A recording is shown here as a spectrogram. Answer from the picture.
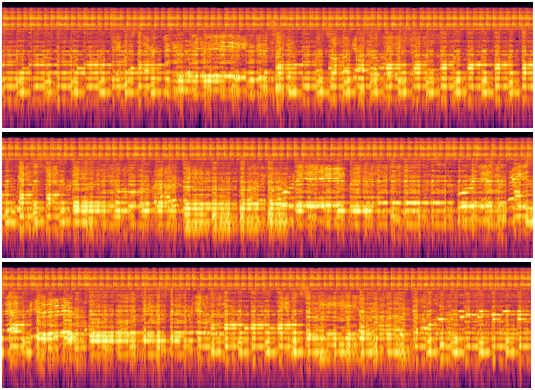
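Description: Worship song played on a digital piano keyboard, with a man's singing voice and a tambourine shaken along steadily throughout.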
